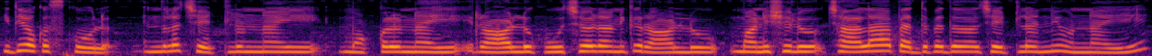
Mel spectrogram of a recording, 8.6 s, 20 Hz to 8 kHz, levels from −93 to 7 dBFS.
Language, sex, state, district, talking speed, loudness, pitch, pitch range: Telugu, female, Andhra Pradesh, Visakhapatnam, 120 wpm, -24 LUFS, 265 Hz, 255-280 Hz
